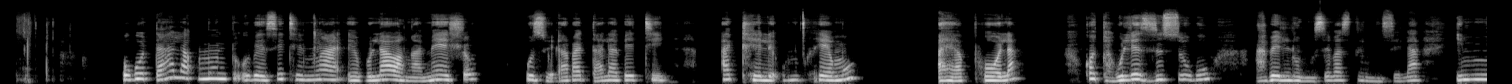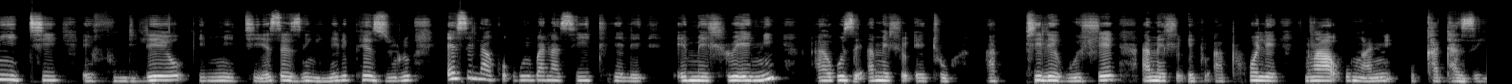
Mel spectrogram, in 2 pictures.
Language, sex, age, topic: North Ndebele, female, 25-35, health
